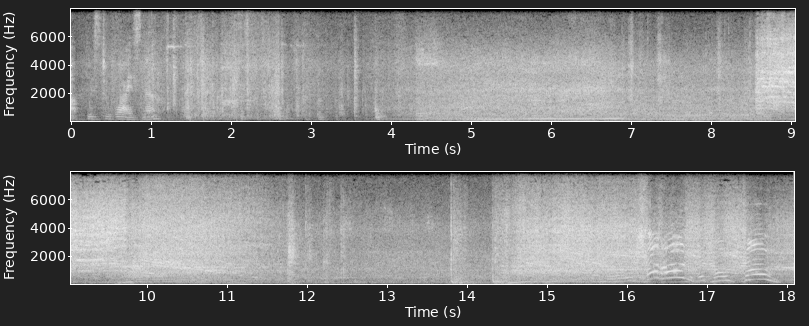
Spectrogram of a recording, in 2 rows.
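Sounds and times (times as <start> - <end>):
car engine revving: 4.2 - 12.1, 14.3 - 18.0
harsh rushing burst: 8.6 - 11.8, 14.3 - 18.0.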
